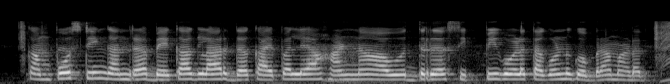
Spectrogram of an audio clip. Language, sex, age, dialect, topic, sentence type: Kannada, female, 18-24, Northeastern, agriculture, statement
